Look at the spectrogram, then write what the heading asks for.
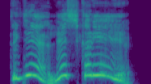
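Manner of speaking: very high, loud squirrel call; squirrel shouting. A narrator's reading. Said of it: "кричала белка из темноты".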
